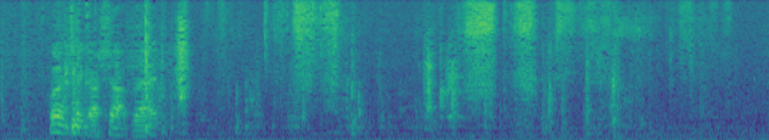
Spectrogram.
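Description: A plastic vacuum hose knocks and rattles as it is handled.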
